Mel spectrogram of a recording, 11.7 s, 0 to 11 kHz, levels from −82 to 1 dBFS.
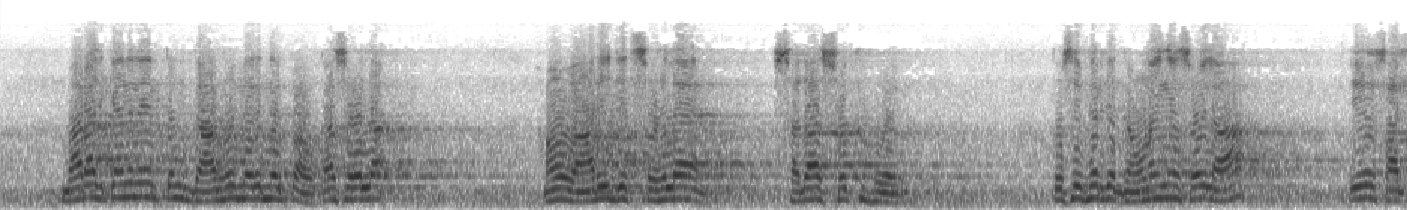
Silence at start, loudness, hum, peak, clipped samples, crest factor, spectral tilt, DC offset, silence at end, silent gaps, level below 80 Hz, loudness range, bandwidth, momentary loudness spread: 0 s; -20 LUFS; none; -8 dBFS; under 0.1%; 14 dB; -6.5 dB/octave; under 0.1%; 0 s; none; -54 dBFS; 3 LU; 7.8 kHz; 15 LU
